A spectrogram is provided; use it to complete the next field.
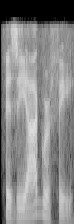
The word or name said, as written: physiography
